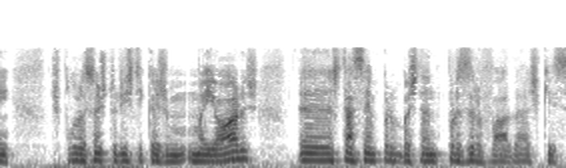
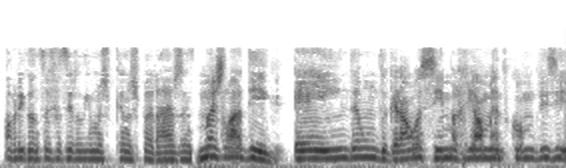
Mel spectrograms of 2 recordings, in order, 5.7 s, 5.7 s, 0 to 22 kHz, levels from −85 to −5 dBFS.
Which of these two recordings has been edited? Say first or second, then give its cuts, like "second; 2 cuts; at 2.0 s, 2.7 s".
second; 1 cut; at 1.9 s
